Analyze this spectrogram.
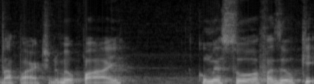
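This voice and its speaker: With a slight mineiro accent, a man talks at a moderate pace with lively intonation, and audible room echo surrounds him. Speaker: drum teacher. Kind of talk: casual video talk.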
